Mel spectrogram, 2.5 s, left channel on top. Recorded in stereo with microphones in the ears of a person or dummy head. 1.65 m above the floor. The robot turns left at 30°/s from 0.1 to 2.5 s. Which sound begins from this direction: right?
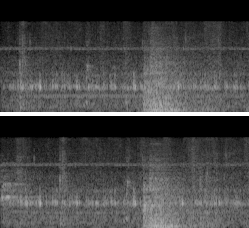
A door slam, at 1.4 s.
